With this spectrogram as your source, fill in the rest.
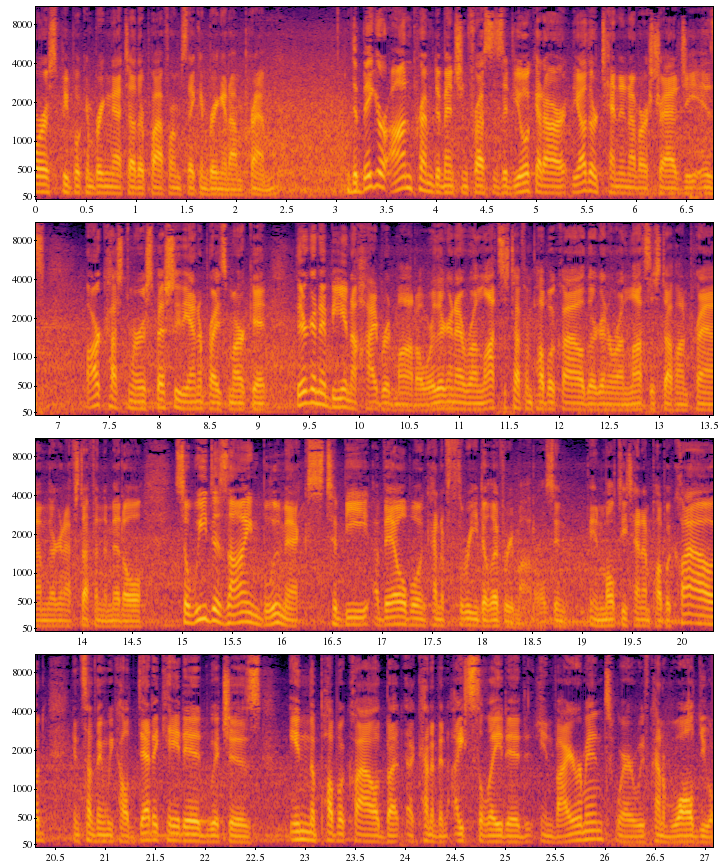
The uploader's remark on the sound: Recorded at ServerlessConf in Austin . Sorry for the background noise, we had to record outside.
